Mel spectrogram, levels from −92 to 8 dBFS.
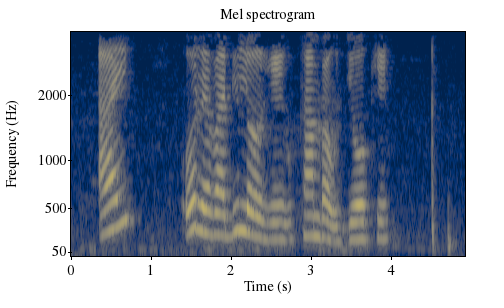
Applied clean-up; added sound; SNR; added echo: none; none; none; none.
